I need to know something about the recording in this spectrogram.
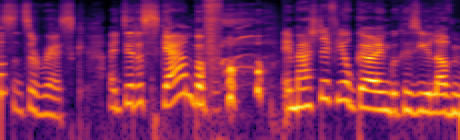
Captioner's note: laughs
